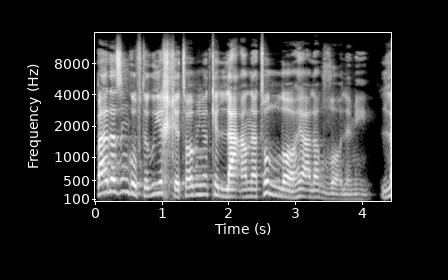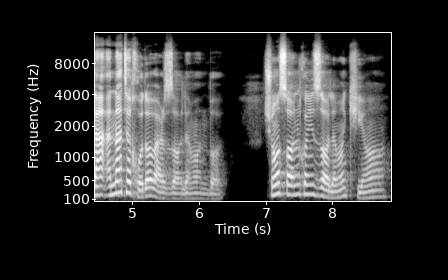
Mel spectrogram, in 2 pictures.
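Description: A man preaching a sermon, asking rhetorical questions and slowly quoting scripture with rising emphasis. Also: fairly high pitch, very animated, bright, forceful tone.

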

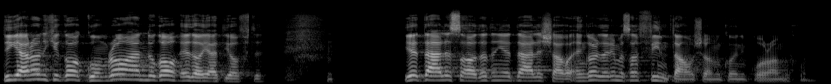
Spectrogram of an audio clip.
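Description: Gravelly, bright-voiced male preacher. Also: sits high. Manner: rhetorical questions, slow quoting of scripture, rising emphasis. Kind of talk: sermon.

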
